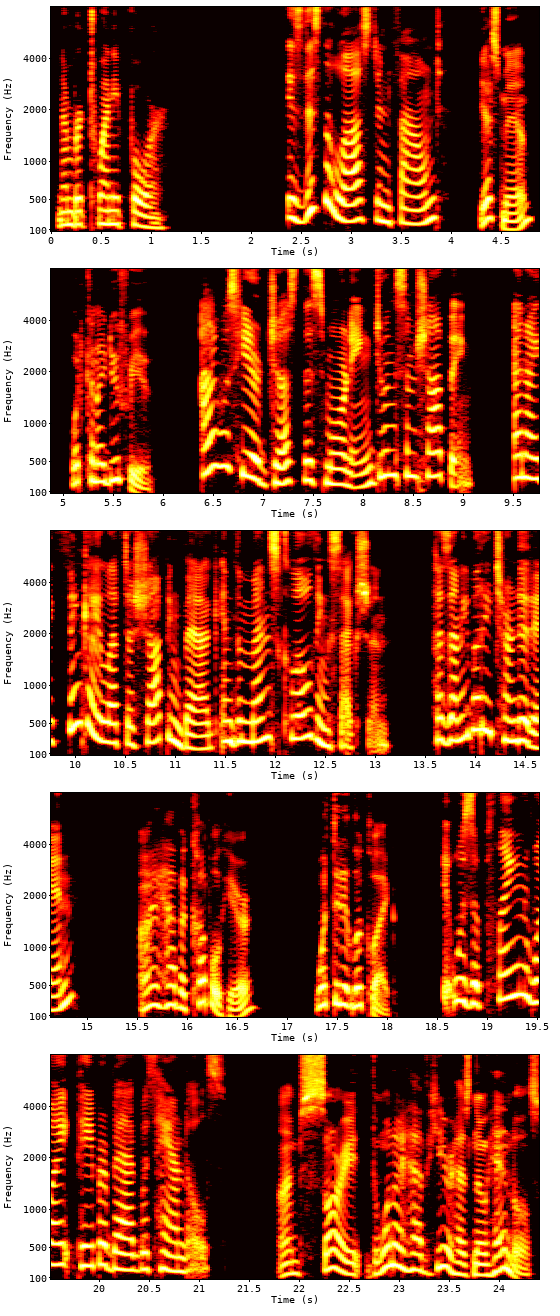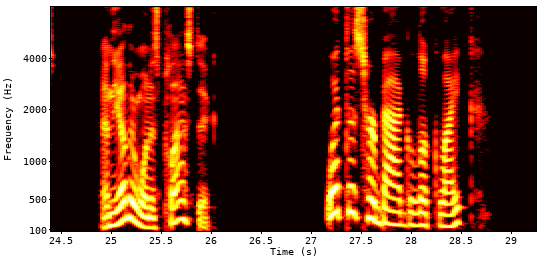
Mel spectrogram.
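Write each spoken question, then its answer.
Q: What does her bag look like?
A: A plain white paper bag with handles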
